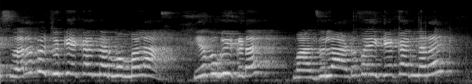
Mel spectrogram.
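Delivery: put-on high, loud, fond coo to a toddler; doting baby talk. Mother cooing at daughter who will bring cake, high fond baby talk. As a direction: gush over the little one.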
